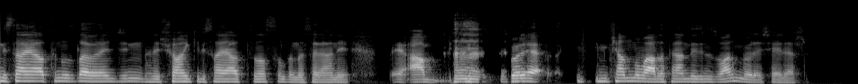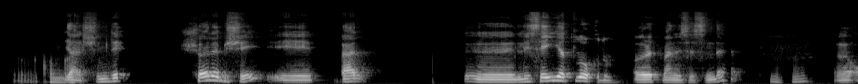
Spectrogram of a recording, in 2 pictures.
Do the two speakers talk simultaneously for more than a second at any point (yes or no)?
no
